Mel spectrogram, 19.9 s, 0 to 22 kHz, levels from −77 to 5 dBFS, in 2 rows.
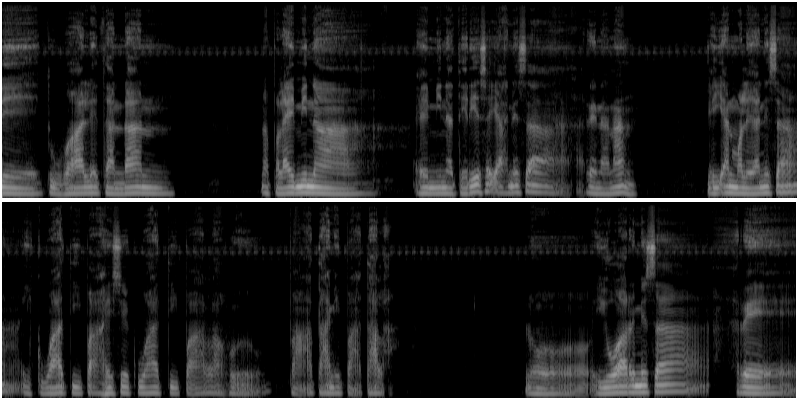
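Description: No technical faults can be heard anywhere in this speech recording; the signal stays continuous and intact throughout.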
